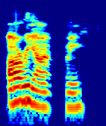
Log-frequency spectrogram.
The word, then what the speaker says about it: Ariadne: Yeah, a lot of people don't know how to pronounce it. It's Ariadne. – Ariadne. With a D? – Yes, it's A-R-I-A-D-N-E. I guess the D is silent.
